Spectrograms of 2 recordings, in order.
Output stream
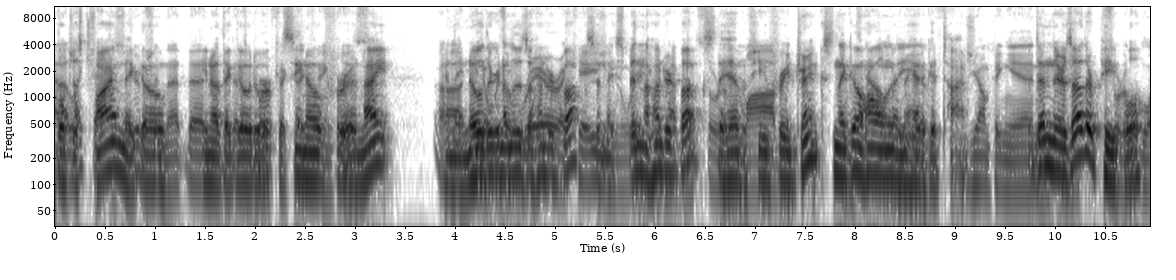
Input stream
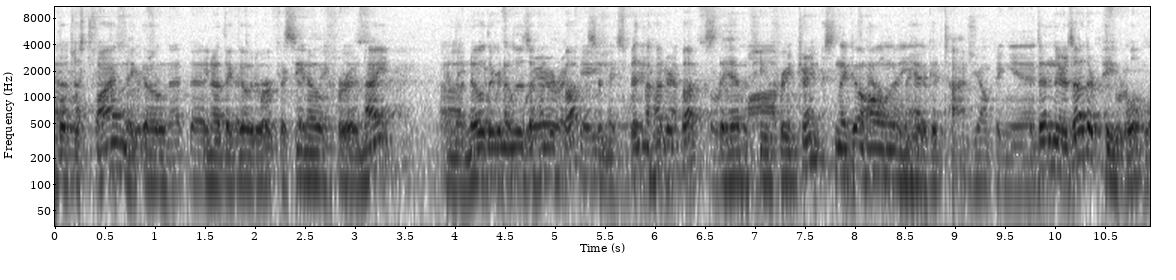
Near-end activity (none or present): none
